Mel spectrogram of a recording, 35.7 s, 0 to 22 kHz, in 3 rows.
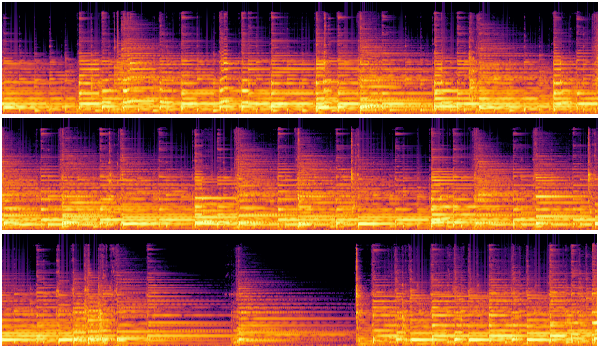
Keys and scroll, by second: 10.0 ctrl+t, 23.4 ctrl+t.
